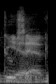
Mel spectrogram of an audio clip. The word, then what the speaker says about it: Gusev: We got Gustav out there who could be another breakout. Is that how you say his name? – Gusev. – Gusev. There we go. – My apologies. You just added a T.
